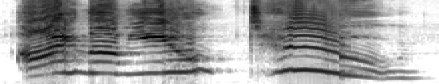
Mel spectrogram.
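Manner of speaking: high, loud and drawn out slowly; delighted. A narrator's reading. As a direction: sing it out full of delight. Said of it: "Hisashi hums, delighted".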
